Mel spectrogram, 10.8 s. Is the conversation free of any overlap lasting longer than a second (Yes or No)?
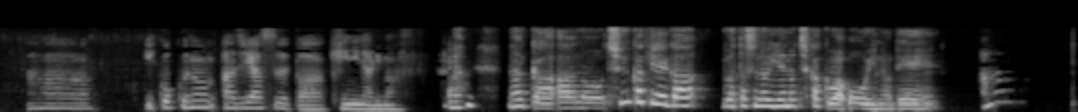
Yes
